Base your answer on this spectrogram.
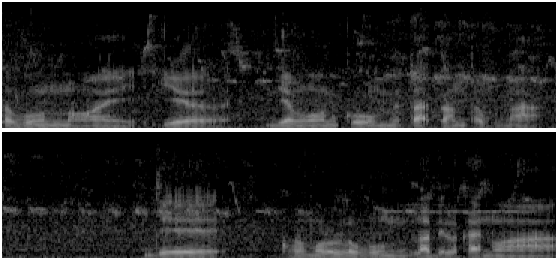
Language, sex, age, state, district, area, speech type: Santali, male, 45-60, West Bengal, Dakshin Dinajpur, rural, spontaneous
